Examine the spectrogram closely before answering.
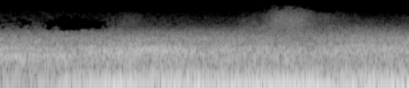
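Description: Guns fire rapidly into the sky.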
